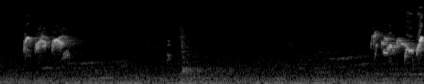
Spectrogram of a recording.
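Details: A male red-whiskered bulbul sings two bursts of bright, bubbling, warbled notes, one at the start and one at the end, with a quiet pause between.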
